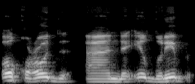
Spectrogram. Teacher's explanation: you've got the prevention of the sound and the prevention of the breath, both, because of the shidda that is in there.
